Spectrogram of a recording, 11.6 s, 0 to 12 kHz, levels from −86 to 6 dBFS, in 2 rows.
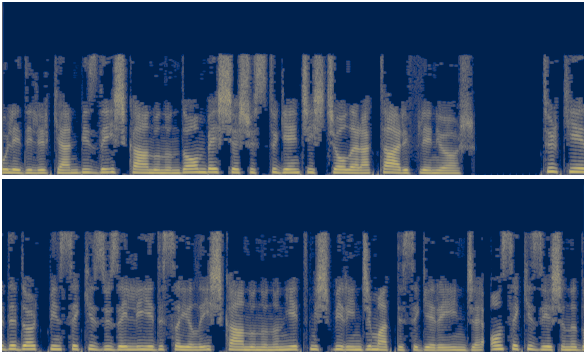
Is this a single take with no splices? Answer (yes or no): yes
